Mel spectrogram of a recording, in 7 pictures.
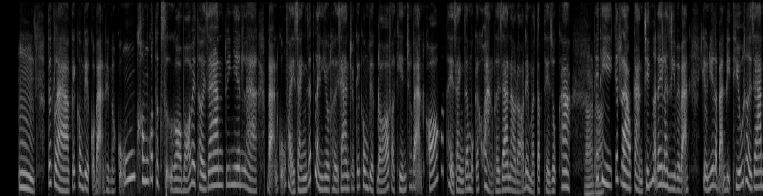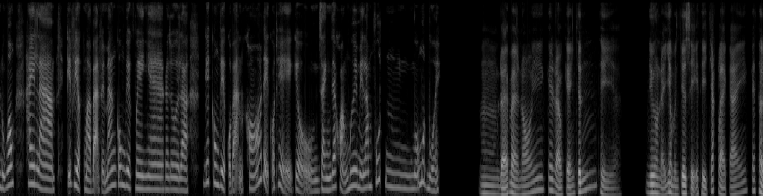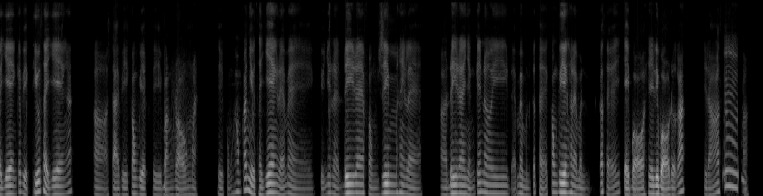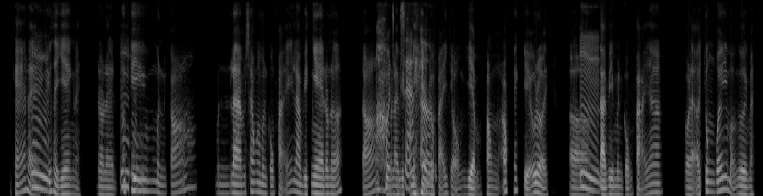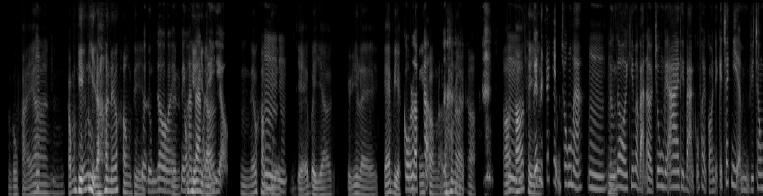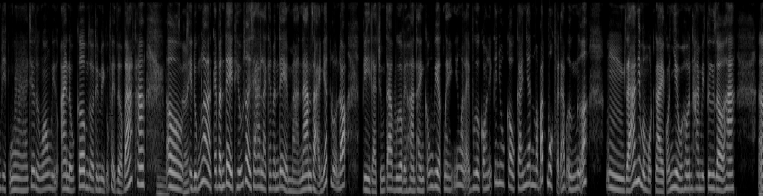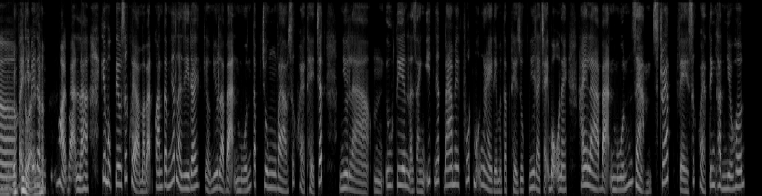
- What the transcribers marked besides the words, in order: tapping; other noise; other background noise; laughing while speaking: "Ờ"; laughing while speaking: "nhà"; laughing while speaking: "gì đó"; laugh; laughing while speaking: "đúng rồi"; laughing while speaking: "đúng như"
- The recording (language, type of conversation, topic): Vietnamese, advice, Làm thế nào để sắp xếp tập thể dục hằng tuần khi bạn quá bận rộn với công việc?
